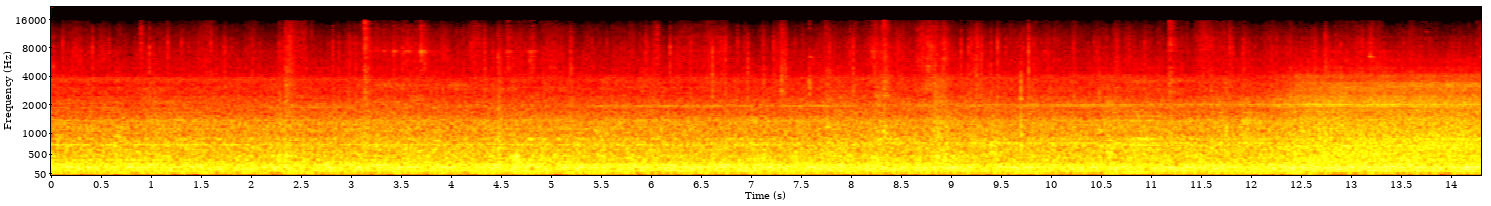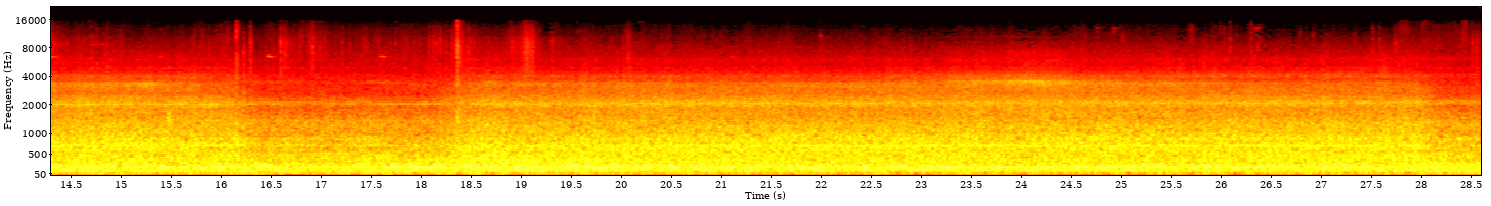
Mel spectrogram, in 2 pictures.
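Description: Cabin noise of an E5-series Shinkansen at high speed: a steady rush of air and running noise. It grows louder about twelve seconds in as the train enters a tunnel.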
